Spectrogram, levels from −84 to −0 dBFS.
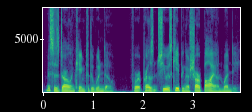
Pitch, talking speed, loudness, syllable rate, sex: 120 Hz, 260 wpm, -17 LUFS, 6.2 syllables/s, male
